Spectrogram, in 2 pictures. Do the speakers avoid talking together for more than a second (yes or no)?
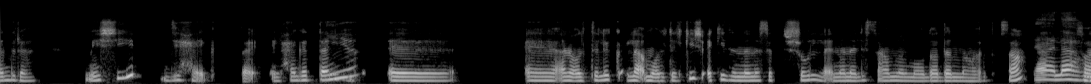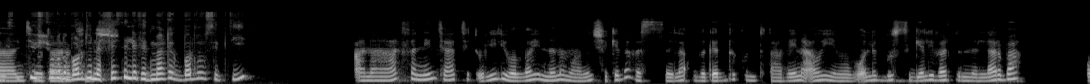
no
